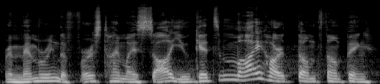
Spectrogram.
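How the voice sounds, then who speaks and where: Man acting an obsessive, theatrical young idol, wildly swooping pitch. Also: animated, normal speed, lightly acted. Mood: sweet, smitten. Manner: theatrical, swinging between sweet pleading and cold condescension. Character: obsessive young male pop idol, jealous, clingy, menacing kidnapper. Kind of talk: dramatic roleplay monologue spoken intimately to the listener.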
